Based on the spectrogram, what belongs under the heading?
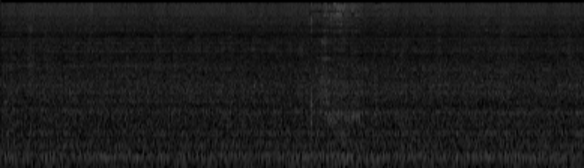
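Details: Steady low engine-like rumble with no animal voice.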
